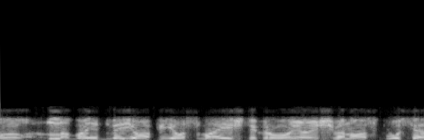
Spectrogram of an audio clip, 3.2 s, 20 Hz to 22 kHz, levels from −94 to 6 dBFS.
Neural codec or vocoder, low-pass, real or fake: none; 5.4 kHz; real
